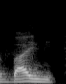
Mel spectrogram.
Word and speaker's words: Baime: Esse nome é meio esquisito, mas se pronuncia Baime.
